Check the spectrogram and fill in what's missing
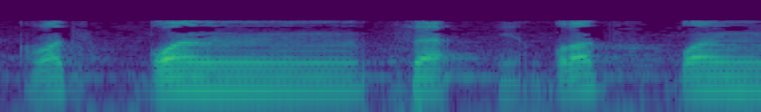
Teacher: ikhfa tanwin pada huruf fa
